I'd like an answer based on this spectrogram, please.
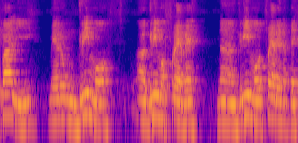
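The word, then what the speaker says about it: frères: Parang gmo parang ganon yung frere may s sa dulo y freres kung Babasahin mo siya kada letra pero silent s siya frere ganon siya in in in in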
